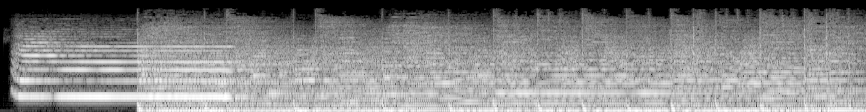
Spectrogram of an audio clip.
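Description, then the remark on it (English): A single loud, sustained air horn blast sounds for over a second, marking the start of a recurring segment, with upbeat music and a steady drum beat kicking in partway through and continuing afterward. Nobody speaks. “sound of the horn means it is time once again for another edition of Coach's Corner”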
